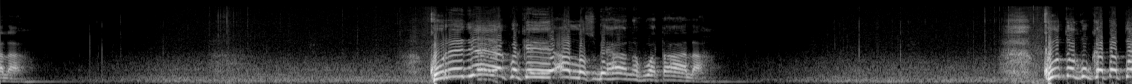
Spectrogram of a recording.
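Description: A man chants loudly and melodiously into a microphone, in long sung phrases.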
